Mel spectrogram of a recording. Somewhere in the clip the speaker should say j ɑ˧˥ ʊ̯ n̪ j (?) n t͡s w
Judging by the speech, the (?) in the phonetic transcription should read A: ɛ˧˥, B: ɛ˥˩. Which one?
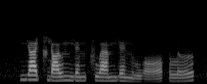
A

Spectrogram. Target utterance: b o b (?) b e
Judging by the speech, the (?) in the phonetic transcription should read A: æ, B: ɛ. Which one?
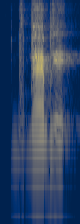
A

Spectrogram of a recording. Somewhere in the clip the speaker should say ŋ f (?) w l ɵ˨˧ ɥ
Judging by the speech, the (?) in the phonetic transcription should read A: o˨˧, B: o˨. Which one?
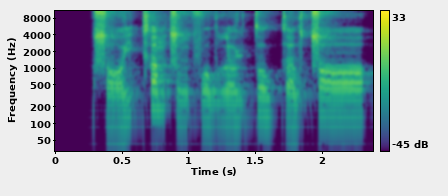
B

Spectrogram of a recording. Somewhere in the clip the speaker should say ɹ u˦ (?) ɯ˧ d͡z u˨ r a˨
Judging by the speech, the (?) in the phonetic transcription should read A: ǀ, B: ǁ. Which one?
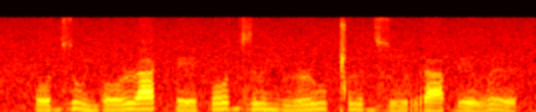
B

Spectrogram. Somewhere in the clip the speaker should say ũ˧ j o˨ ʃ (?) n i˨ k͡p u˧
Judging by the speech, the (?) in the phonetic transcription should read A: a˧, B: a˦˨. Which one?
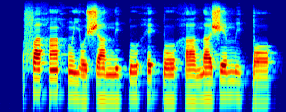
A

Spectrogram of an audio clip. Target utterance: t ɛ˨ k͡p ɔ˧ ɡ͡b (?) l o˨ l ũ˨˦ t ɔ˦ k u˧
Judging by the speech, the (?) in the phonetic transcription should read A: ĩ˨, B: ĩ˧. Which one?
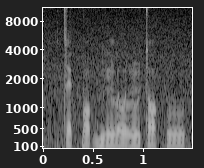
B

